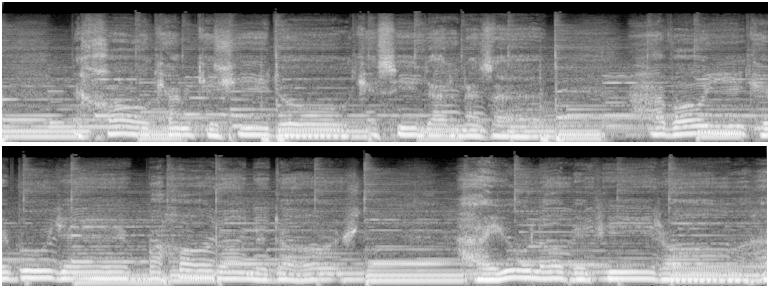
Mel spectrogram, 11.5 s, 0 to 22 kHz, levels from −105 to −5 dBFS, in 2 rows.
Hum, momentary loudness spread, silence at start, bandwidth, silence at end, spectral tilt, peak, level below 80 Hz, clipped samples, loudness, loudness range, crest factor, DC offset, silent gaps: none; 4 LU; 0 s; 15 kHz; 0 s; -6.5 dB/octave; 0 dBFS; -30 dBFS; under 0.1%; -14 LUFS; 1 LU; 12 dB; under 0.1%; none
